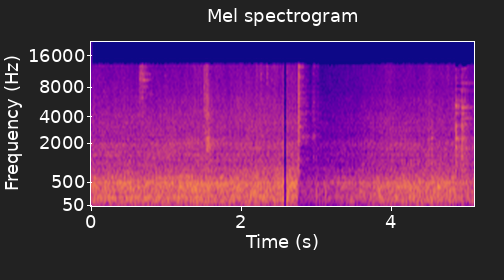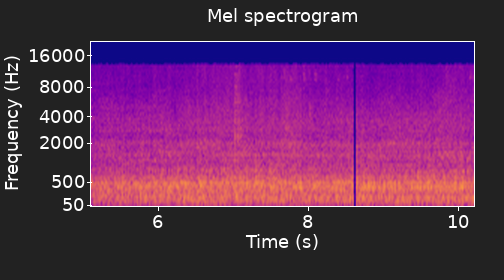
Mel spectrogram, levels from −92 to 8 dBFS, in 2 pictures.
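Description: Brief silent dropouts with slightly blurred edges cut into the continuous sound at 2.57 s (about 32 ms) and 8.60 s (about 34 ms), six seconds apart. These are gaps at a join of encoded pieces, where untrimmed encoder delay and end padding were left in.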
